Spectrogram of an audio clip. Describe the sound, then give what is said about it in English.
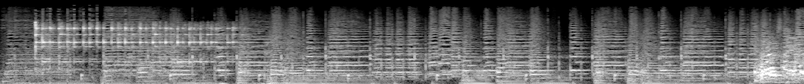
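A bell rings with rapid, repeated strikes for a few seconds, its bright high tone sustained and shimmering, before giving way to a busy mix of sound and voices. “Let me talk to the official and see if we can get a bell going.”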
